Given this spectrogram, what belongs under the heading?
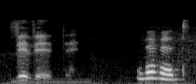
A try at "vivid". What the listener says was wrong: Okay, vivid. Okay, when you pronounce that during the reading, it sounded more like a T, saying vivid. Okay, remember when we say that D, you want your tongue to hit the top of your mouth. Vivid.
